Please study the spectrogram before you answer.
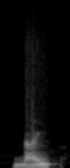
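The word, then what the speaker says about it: knife: Live से हो जाएगा नाइफ मींस चाकू होता है। इसमें के साइलेंट होता है।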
